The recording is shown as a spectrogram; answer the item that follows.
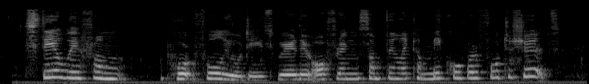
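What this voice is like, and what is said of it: Heavy Scottish accent. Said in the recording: “she's Scottish, right? ... she's got this really heavy accent.”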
